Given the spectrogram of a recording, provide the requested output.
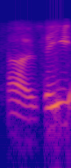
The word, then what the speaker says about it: Xi: How do you pronounce that, XI, anyway? Z.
